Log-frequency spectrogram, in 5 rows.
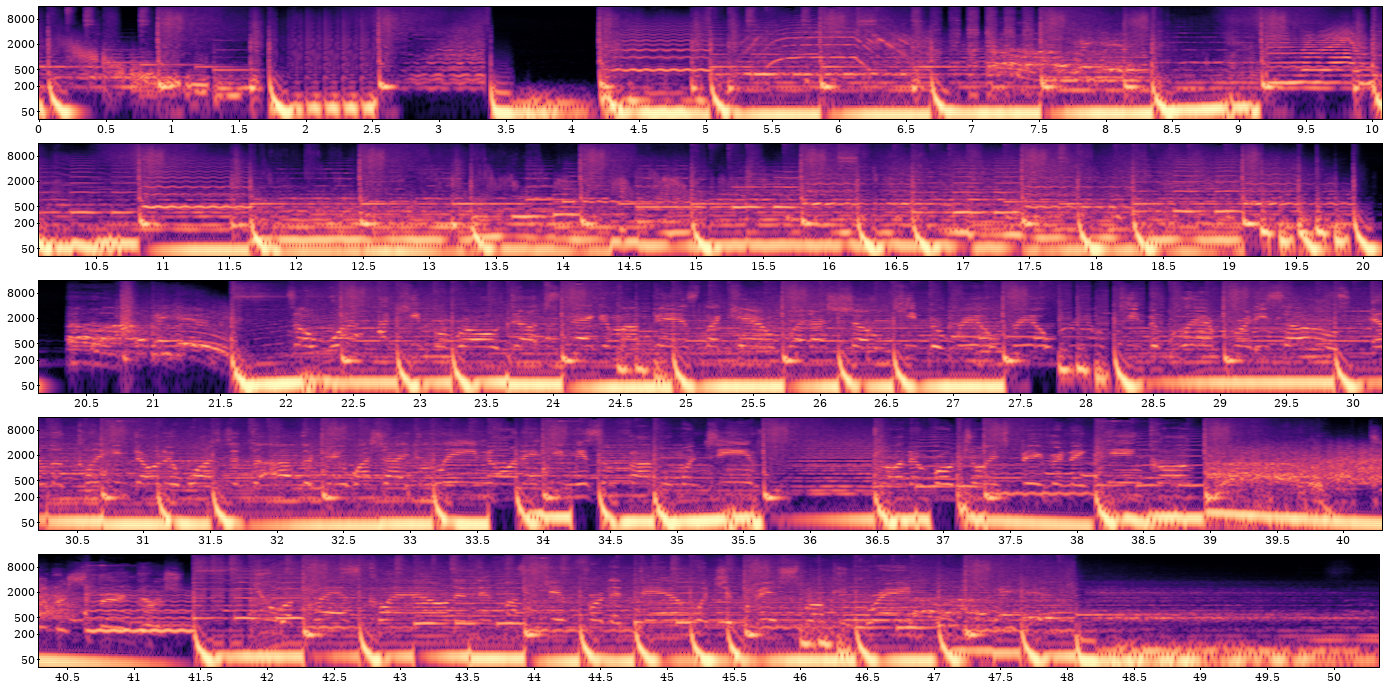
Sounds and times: Dubstep: 0:00.0 - 0:03.5, 0:04.2 - 0:20.0, 0:20.6 - 0:48.3.

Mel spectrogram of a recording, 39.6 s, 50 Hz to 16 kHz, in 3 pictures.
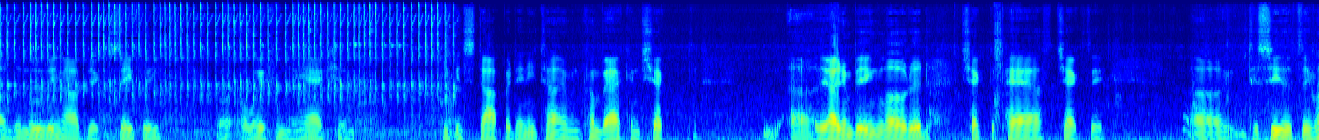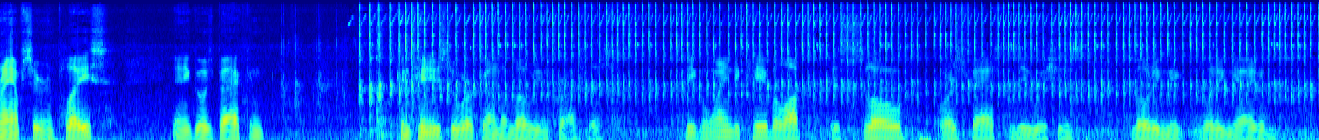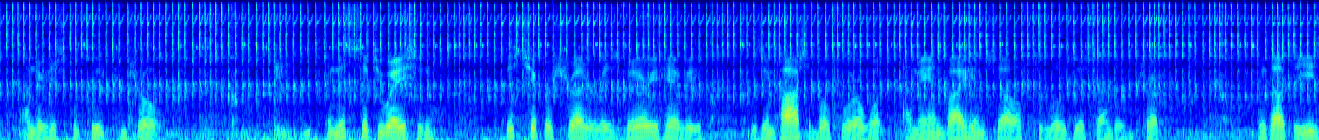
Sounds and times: Speech: 0:00.0 - 0:01.6, 0:02.2 - 0:03.6, 0:04.4 - 0:06.7, 0:07.6 - 0:11.1, 0:11.8 - 0:15.8, 0:17.2 - 0:19.3, 0:20.0 - 0:26.0, 0:26.6 - 0:28.0, 0:29.2 - 0:30.8, 0:31.4 - 0:38.0, 0:39.0 - 0:39.5.

